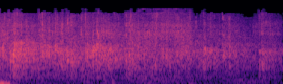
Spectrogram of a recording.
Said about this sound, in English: Come on, can we honor him for just a moment? Come on, can we give him a good round of applause today?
